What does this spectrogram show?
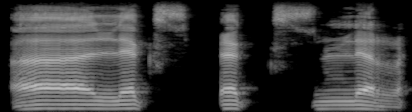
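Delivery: very slow, sounding out each syllable. A narrator's reading. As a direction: spell it out slowly, one syllable at a time. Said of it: "по слогам прочитал".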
